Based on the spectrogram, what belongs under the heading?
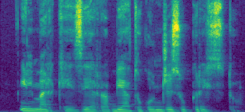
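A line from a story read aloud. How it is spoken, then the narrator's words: Servant, humble but familiar tone. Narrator (Italian): disse il servo con quel tono umile, ma familiare con cui il popolo napoletano parla spesso della divinità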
